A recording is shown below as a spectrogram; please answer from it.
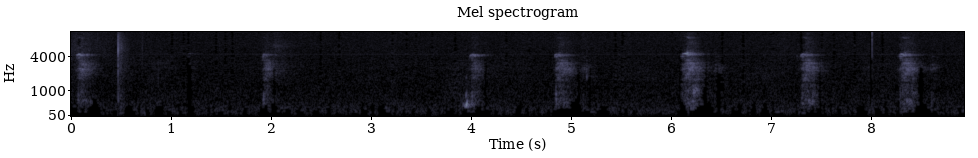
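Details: Six-month-old female golden retriever puppy making funny noises in her sleep: soft, short, breathy squeaks and snuffles about every second or so, in a quiet indoor room.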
